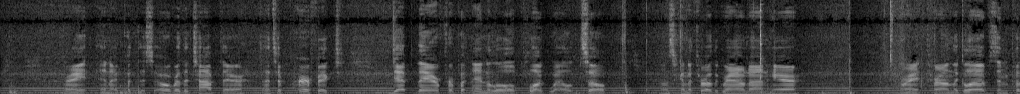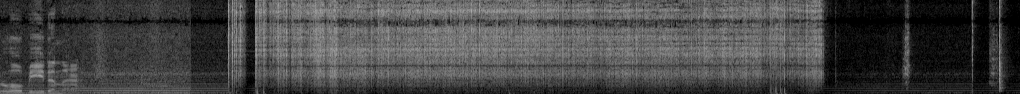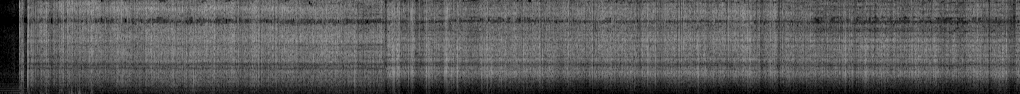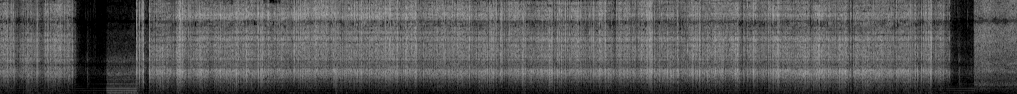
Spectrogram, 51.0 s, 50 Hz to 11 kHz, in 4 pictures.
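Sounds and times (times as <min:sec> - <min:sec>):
welding arc crackling: 0:00.0 - 0:23.1, 0:24.9 - 0:50.9.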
